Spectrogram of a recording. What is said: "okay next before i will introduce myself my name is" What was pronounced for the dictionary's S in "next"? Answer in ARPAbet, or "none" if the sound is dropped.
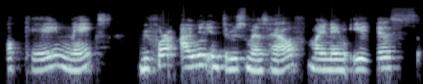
S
